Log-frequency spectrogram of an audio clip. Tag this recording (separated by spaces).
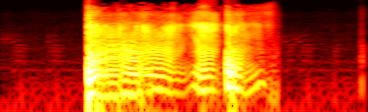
gas noise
